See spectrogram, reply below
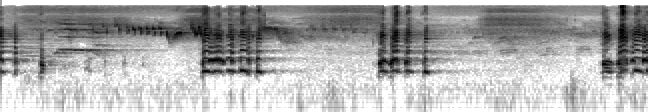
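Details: A pair of trumpeter swans trumpeting in spring as part of their courtship ritual, renewing their pair bond and marking territory acoustically; three loud bursts of rapid, nasal, horn-like honks, each lasting about half a second, with faint high whistles behind.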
